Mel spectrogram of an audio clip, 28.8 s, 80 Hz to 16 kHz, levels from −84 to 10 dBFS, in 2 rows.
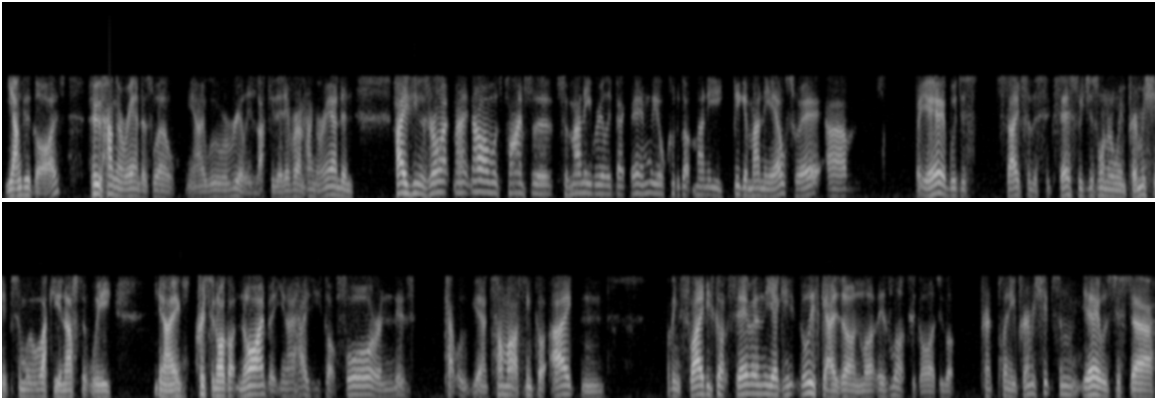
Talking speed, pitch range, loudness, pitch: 235 wpm, 120-160 Hz, -26 LUFS, 145 Hz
